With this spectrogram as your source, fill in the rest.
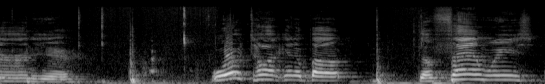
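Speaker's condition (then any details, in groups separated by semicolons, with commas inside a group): Parkinson's disease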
